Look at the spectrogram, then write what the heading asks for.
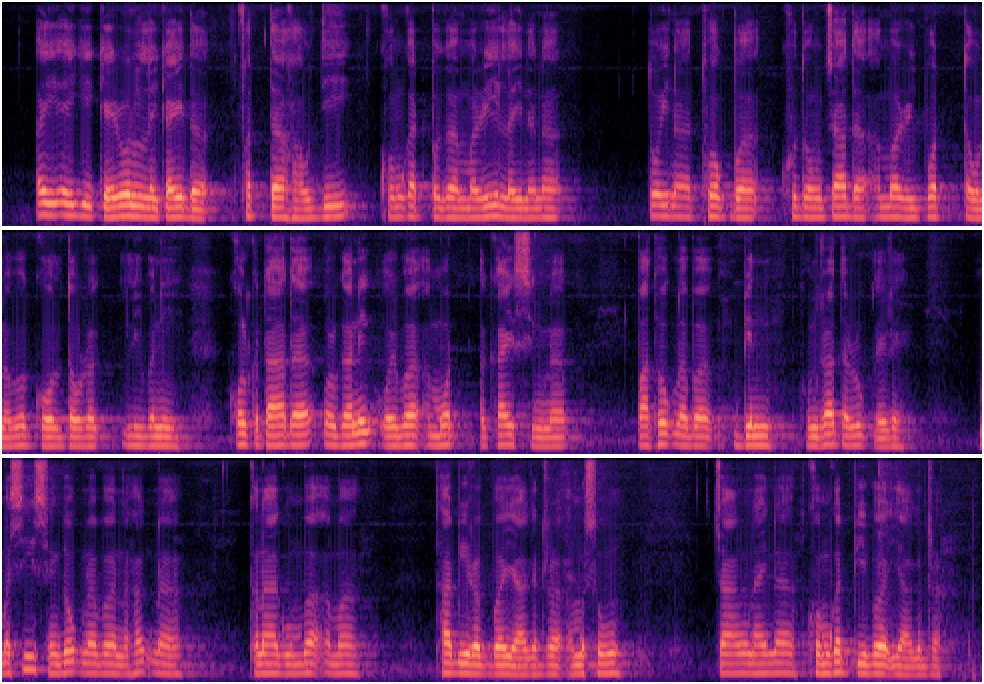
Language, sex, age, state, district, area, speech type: Manipuri, male, 45-60, Manipur, Chandel, rural, read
